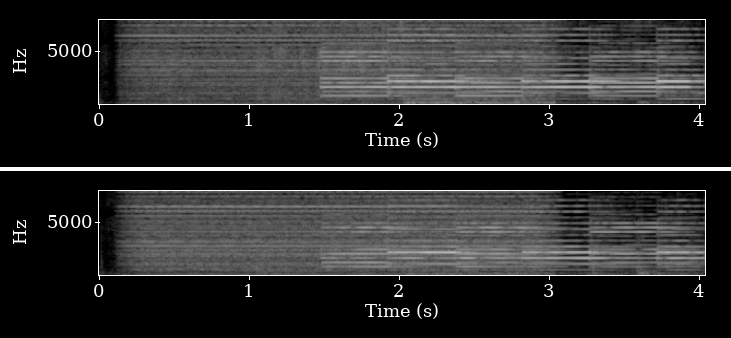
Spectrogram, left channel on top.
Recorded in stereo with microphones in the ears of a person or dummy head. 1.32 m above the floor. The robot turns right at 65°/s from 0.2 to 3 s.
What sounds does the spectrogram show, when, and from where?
1.5 s a siren: 50° left (ahead or behind), 7 m; by 4.0 s 45° left (ahead or behind), 6.5 m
